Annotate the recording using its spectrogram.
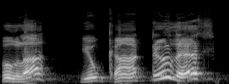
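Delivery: high, loud, slow, fussy dad; high, loud, slow dad reminding kids of chores; Doctor Light. Acted. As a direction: scold the kids like a flustered father. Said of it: "he's more of my own voice".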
